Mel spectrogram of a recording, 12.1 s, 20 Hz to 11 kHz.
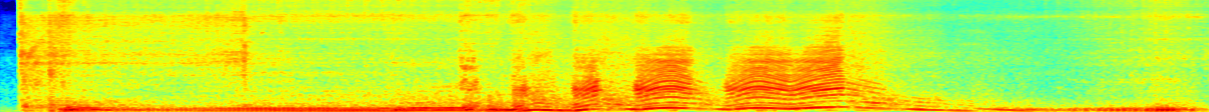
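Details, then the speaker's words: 1978 Triumph Spitfire with Ford engine and Holley 350cfm carb, power valve blocked, jets down from 61 to 54, base timing 5°: idles, each throttle blip sags slightly before picking up; hesitation on throttle, mild bog remains. "Now you can hear there's a slight bog still."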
